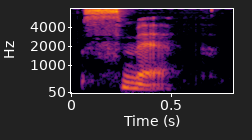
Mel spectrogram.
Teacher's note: Smith begins and ends with unvoiced consonants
